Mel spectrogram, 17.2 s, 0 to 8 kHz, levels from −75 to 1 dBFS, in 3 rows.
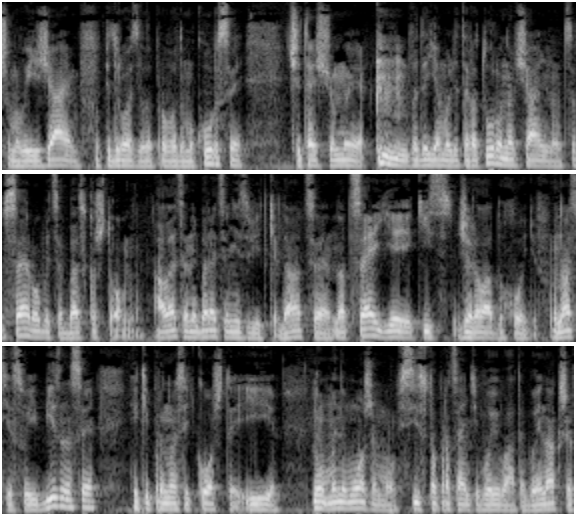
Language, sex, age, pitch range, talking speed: Ukrainian, male, 20-39, 85-105 Hz, 175 wpm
